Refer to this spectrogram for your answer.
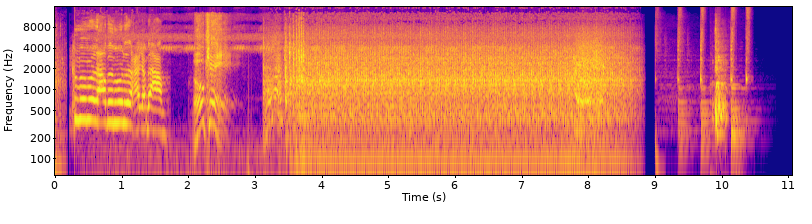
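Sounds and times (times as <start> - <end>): engine running with knocking hum: 3.4 - 8.9.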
